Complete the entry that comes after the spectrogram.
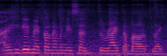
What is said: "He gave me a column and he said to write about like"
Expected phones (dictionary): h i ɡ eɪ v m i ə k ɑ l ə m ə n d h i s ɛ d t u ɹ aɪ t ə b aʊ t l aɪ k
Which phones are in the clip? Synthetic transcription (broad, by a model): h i ɡ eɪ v m i ə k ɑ n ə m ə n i s ɛ d t u ɹ aɪ t ə b aʊ t l aɪ k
